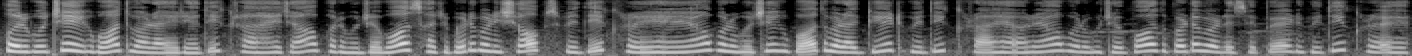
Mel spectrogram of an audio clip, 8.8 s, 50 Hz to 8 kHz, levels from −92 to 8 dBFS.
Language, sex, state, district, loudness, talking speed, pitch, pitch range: Hindi, female, Himachal Pradesh, Shimla, -18 LUFS, 280 wpm, 295 Hz, 270-335 Hz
